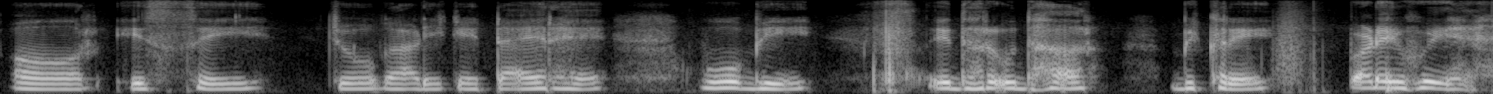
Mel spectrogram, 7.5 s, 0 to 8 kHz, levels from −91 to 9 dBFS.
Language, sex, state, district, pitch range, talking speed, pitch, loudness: Hindi, female, Himachal Pradesh, Shimla, 170-195 Hz, 120 wpm, 180 Hz, -18 LUFS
